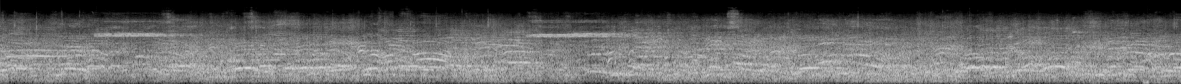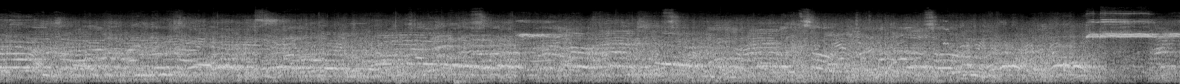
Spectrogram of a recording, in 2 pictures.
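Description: A referee blows short whistle blasts.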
